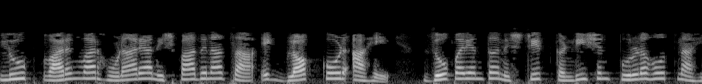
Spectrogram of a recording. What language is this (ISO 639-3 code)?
mar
